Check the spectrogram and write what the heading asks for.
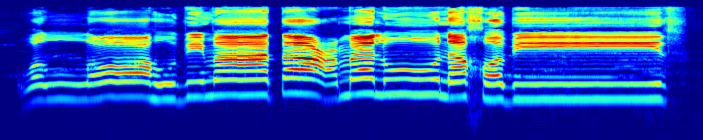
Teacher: واللہ میں لفظ اللہ سے پہلے زبر آ گیا تو لفظ اللہ کو پر یعنی موٹا کر کے پڑھیں گے، اور بما تعملون صفات کا خیال رکھیں گے، تا کی جگہ طا پڑھنا درست نہیں ہے، اور عین حلق کے درمیانی حصے سے نکلتا ہے، نکال کر پڑھیں گے۔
